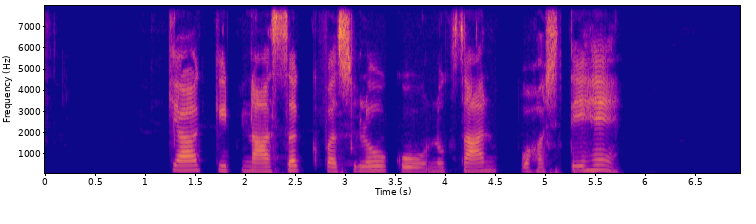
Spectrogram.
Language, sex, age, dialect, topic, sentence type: Hindi, female, 18-24, Marwari Dhudhari, agriculture, question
